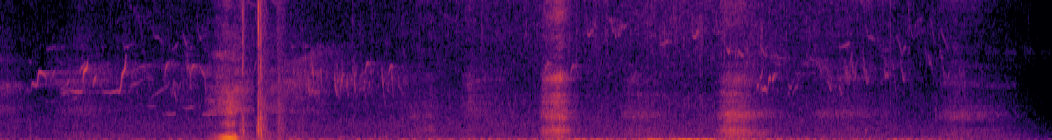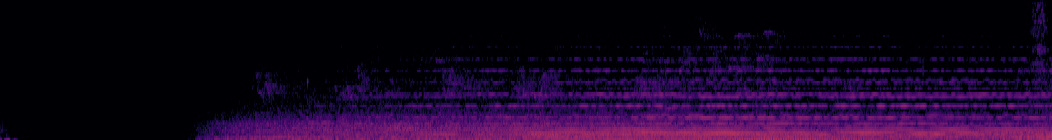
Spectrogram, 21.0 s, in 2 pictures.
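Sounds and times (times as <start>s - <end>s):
small birds chirping: 0.0s - 10.7s, 13.0s - 15.6s
man sighing: 2.1s - 2.9s
man breathing heavily: 2.1s - 10.2s.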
